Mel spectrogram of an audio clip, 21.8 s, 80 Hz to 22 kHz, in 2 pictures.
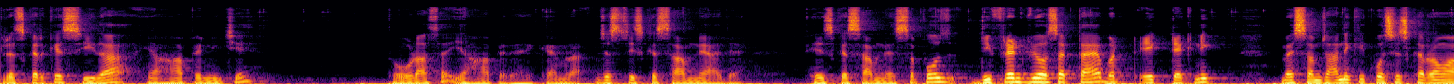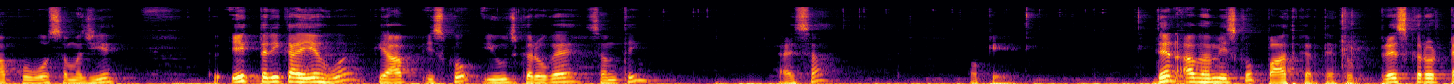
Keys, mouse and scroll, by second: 0.8 click, 1.1 g, 2.7-3.8 middle drag, 3.8 g, 5.8 click, 6.2 middle click, 6.6 g, 7.8 middle click, 8.7-9.1 scroll down 1, 9.1 shift+middle click, 9.7 click, 10.6 g, 12.2 click, 12.3 g, 13.7 click, 14.5 click, 14.6 g, 15.9 scroll down 1, 16.3 shift+middle click, 16.8-17.1 scroll up 3, 17.1 shift+middle click, 17.7 scroll up 2, 17.9-19.3 shift+middle drag, 19.3 Tab, 20.2-21.8 shift+middle drag.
